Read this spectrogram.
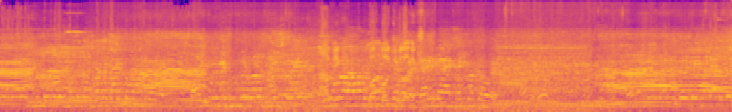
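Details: Sahiwal bull calves at the crowded Ranigonj cattle market in Dinajpur, Bangladesh, in August; several arched, wavering moos repeat through the stretch, one near the start and another near the end, over constant crowd murmur and traffic.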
